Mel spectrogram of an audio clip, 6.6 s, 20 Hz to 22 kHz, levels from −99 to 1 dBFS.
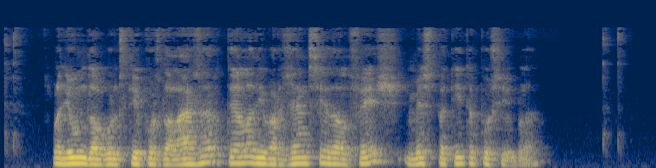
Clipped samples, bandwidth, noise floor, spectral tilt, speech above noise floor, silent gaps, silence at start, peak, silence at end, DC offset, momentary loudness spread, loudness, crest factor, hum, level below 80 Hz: under 0.1%; 11.5 kHz; -77 dBFS; -8.5 dB/octave; 58 dB; none; 0.55 s; -4 dBFS; 1.2 s; under 0.1%; 12 LU; -20 LUFS; 16 dB; none; -58 dBFS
